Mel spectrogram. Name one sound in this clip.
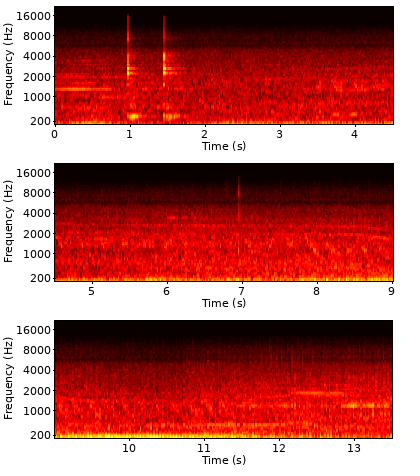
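Old car engines rumble as cars roll slowly past.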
